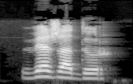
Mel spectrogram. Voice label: "вежадыр" kpv f

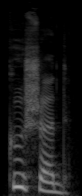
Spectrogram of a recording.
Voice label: "кышод" Komi

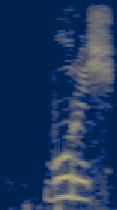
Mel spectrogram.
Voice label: "бурысь" kpv f

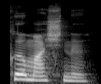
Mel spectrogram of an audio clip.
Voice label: "кӧмасьны" Komi

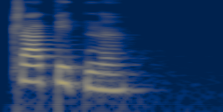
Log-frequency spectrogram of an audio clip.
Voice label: "тшапитны", Komi

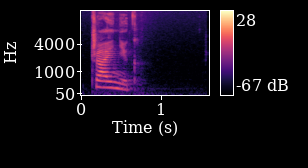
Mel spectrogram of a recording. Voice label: "тшайник", Komi

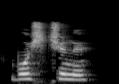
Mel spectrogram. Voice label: "босьтчыны" kpv f

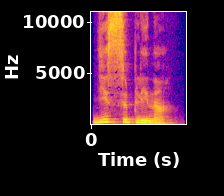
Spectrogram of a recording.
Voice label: "дисциплина", Komi

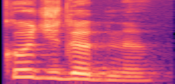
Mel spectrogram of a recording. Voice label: "кӧдздӧдны" Komi

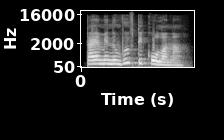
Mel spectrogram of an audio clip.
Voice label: тайӧ меным вывті колана, f

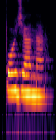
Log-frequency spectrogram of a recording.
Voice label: "позяна", Komi

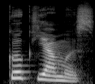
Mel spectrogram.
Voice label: "кӧкъямыс" Komi

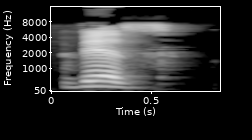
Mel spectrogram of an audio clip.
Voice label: "вез" kpv f

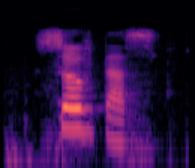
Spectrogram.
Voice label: "сӧвтас", Komi

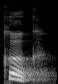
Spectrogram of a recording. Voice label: "кӧк" Komi

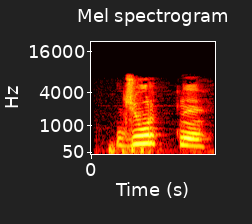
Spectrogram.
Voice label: "дзуртны", Komi

